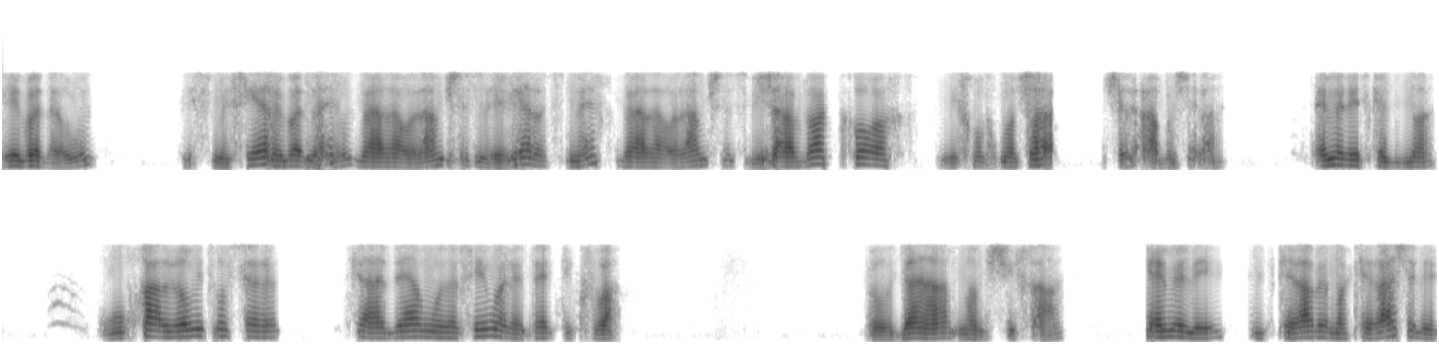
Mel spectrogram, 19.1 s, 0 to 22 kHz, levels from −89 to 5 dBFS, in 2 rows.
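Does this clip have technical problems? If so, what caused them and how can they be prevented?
Yes. Speex codec damage runs through the whole clip, from start to finish. The speech has been squeezed through a CELP coder at its very lowest quality, where almost no bits are left to describe the excitation, so voices come out hoarse, buzzy and robotic, close to vocoder sound. The damage is heavy enough to point to a setting near 2 kbps, and nothing survives above about 3.8 kHz. To prevent it, record or transmit at a much higher Speex quality, or use a modern codec such as Opus.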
